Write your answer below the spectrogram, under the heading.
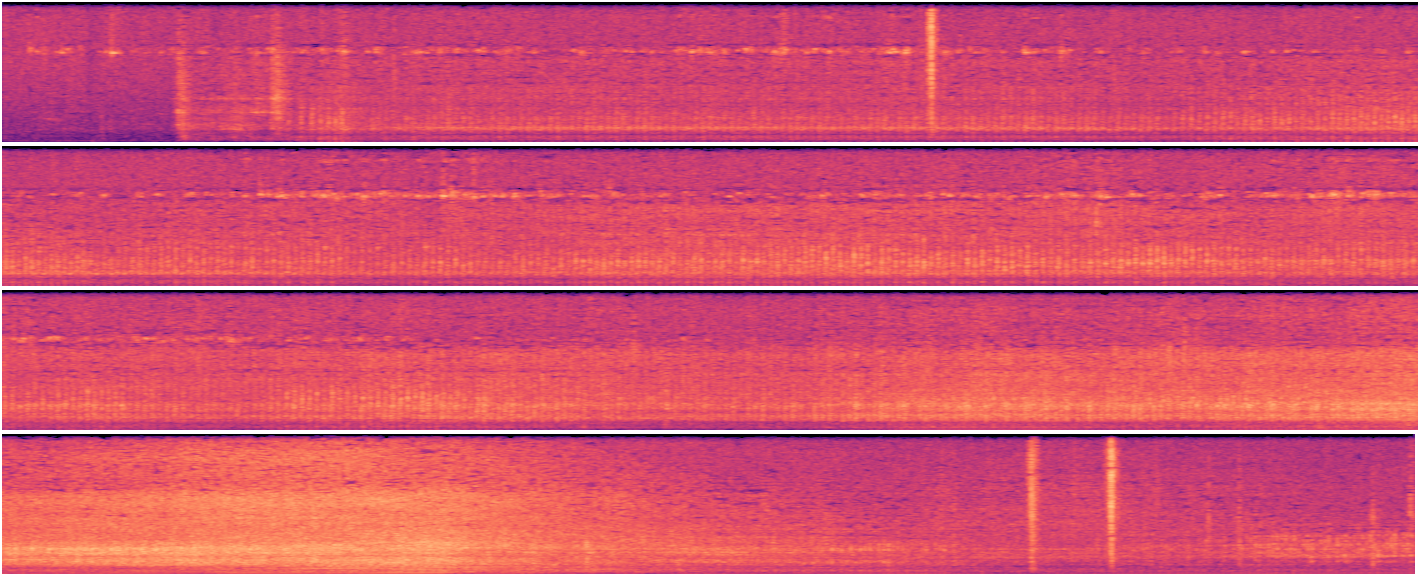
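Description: Safari vehicle's engine running close by. Its note rises and grows louder to a peak a little over two-thirds of the way through, then drops in pitch and fades as the vehicle pulls past.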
